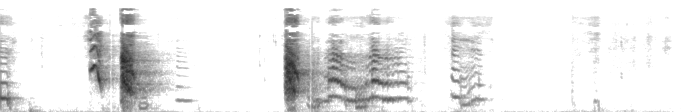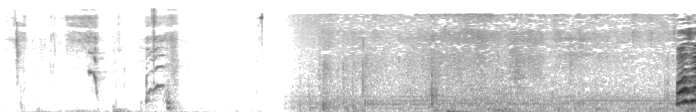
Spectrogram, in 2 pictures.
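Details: Dachshund giving a few sharp barks and a short growling yelp, separated by long quiet gaps, with faint background hum near the end.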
